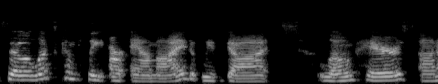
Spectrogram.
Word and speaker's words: amide: the difference between them some people call them a medes and a means which sound like the exact same word to me so i pronounce amide so there's a lot of different pronunciation the pronunciations of uh an amide i say it to differentiate from amine okay uh some people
